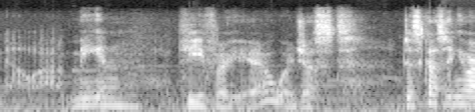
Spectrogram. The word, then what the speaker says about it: Kiefer: How do you spell that? K-E... Like Sutherland? F-E-R. A-E-E. K-E-E. K-E-E. Kiefer. Okay, I said Efer.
